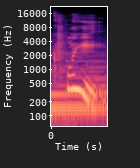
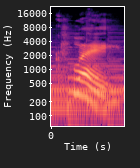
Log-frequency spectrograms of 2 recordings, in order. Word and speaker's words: Klee: it should be pronounced cli because it's spelled k-l-e-e but his name is actually pronounced clay like the material we love to use in the art room this work of art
